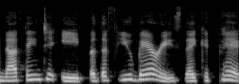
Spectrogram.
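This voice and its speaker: A woman with an ordinary speaking voice talks at a moderate pace and medium pitch, with ordinary pitch variation. The recording is very clean and dry, close with no echo and a silent background. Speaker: podcast host. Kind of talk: fairy-tale narration, read aloud to children. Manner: storyteller pace, gentle, even.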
